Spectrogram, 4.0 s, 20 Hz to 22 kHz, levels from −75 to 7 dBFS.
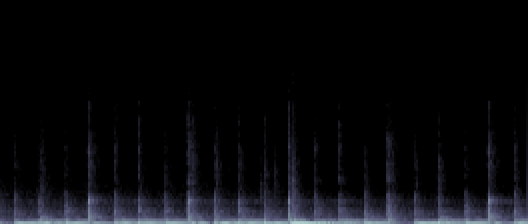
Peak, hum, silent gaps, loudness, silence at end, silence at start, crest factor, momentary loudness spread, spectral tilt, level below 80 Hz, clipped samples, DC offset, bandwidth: -10 dBFS; none; none; -26 LUFS; 0 s; 0 s; 16 dB; 9 LU; -9 dB/octave; -54 dBFS; under 0.1%; under 0.1%; 8.2 kHz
